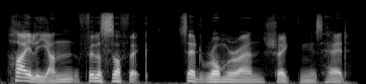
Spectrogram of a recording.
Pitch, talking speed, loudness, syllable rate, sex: 105 Hz, 115 wpm, -20 LUFS, 4.6 syllables/s, male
